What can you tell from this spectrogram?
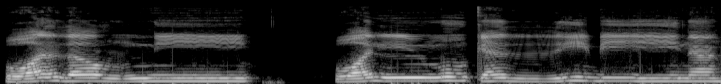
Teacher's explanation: را ساکن سے پہلے ذال پر زبر ہونے کی وجہ سے را کو موٹا کر کے پڑھیں گے۔ نون کو یا مدہ سے ملائیں گے کیونکہ یا مدہ ساکن ہے، اور یا مدہ ہونے کی وجہ سے نون کو ایک الف کے مقدار کھینچیں گے۔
